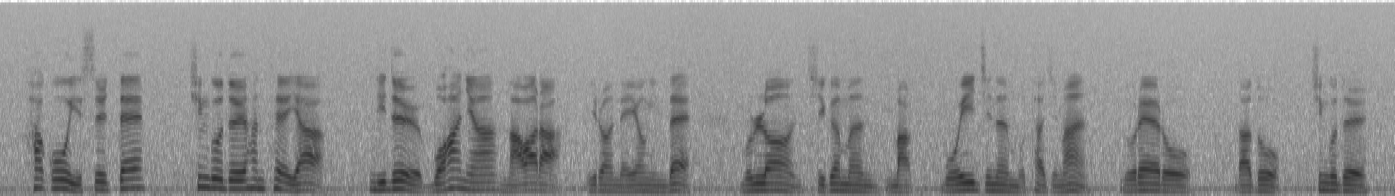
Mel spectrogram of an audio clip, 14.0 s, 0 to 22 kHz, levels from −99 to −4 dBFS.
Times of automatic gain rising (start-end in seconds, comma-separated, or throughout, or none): none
